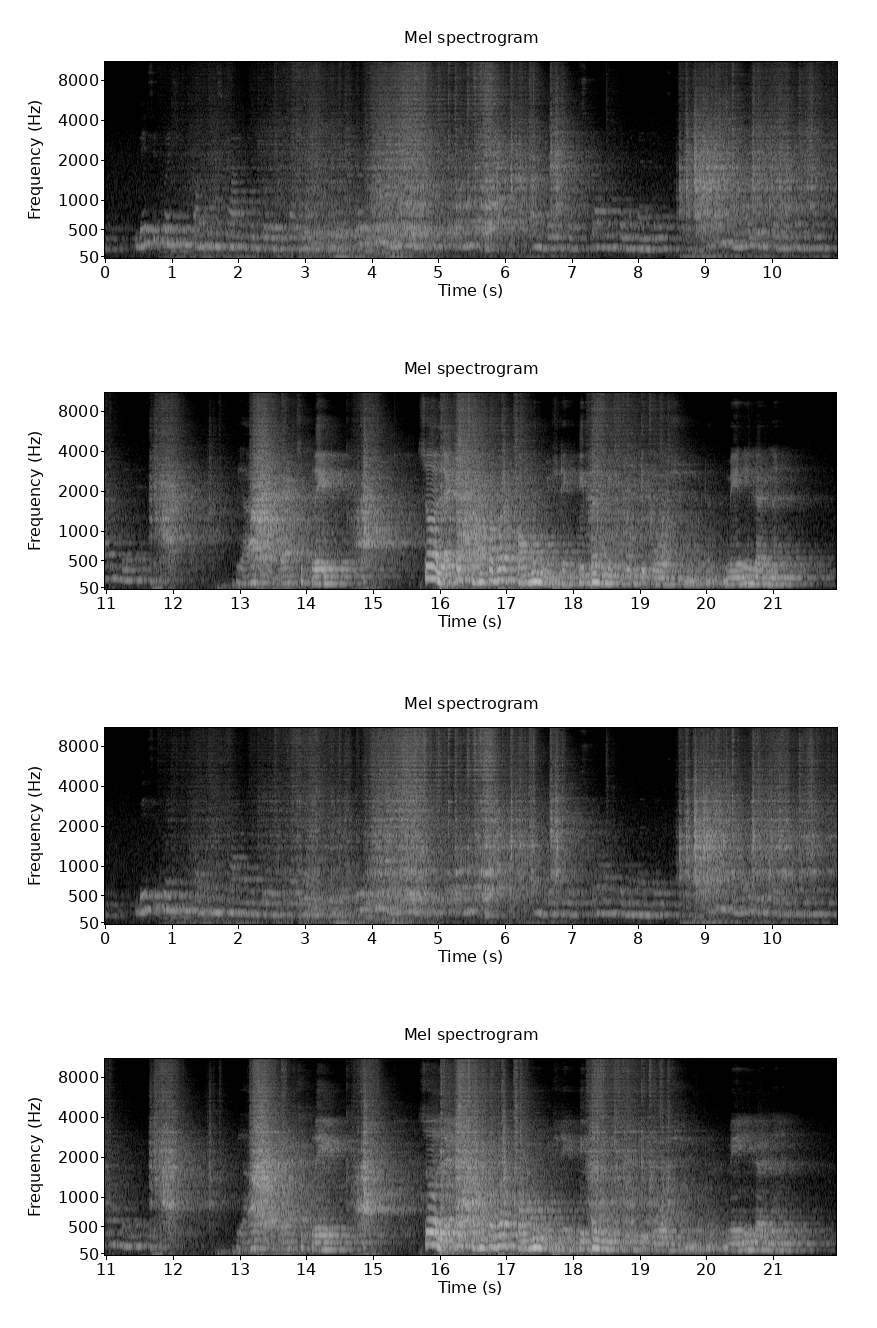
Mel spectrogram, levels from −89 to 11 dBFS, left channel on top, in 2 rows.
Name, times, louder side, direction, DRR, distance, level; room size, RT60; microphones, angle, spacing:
voice 1, 0.4-5.9 6.4-8.4 8.9-11.6, equal, 80° left, -2 dB, 1.2 m, -42 dB
sound 1, 1.0-1.9 2.3-6.9 7.5-7.6 8.6-11.1 11.6-12.2 12.5-12.7 13.1-13.9 14.6-15.2 16.0-17.4 18.2-19.6, right 2 dB, 15° right, 0.4 m, -33 dB
voice 2, 12.9-14.3 15.7-21.1, left 1 dB, 40° left, -1 dB, 0.5 m, -28 dB
9.8 x 8.3 x 2.3 m, 2.5 s
head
